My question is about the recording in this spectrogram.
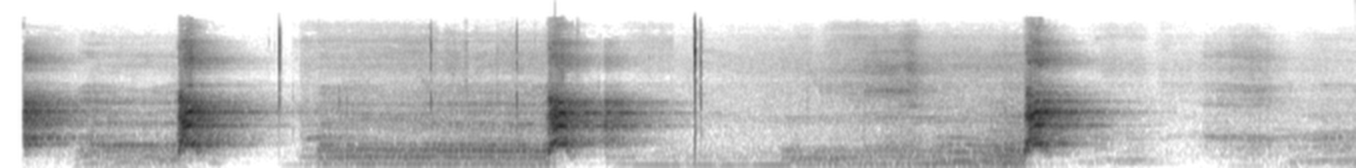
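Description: Dogs snarling and growling at each other in long, low growls, each broken off by a sharp bark, three times over. A quieter growl starts up again near the end.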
